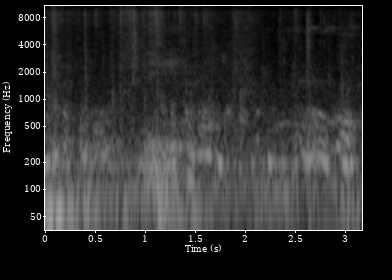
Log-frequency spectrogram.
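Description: Pigeons in a loft give low, overlapping coos close by, a continuous murmuring chorus with occasional soft knocks and rustles.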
